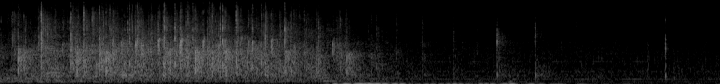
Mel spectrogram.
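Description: A burst of audience applause, dense and steady for about four seconds, then thinning out into scattered individual claps before fading away.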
